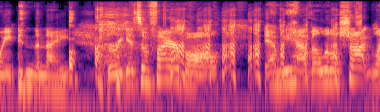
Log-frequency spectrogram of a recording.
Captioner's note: laughs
